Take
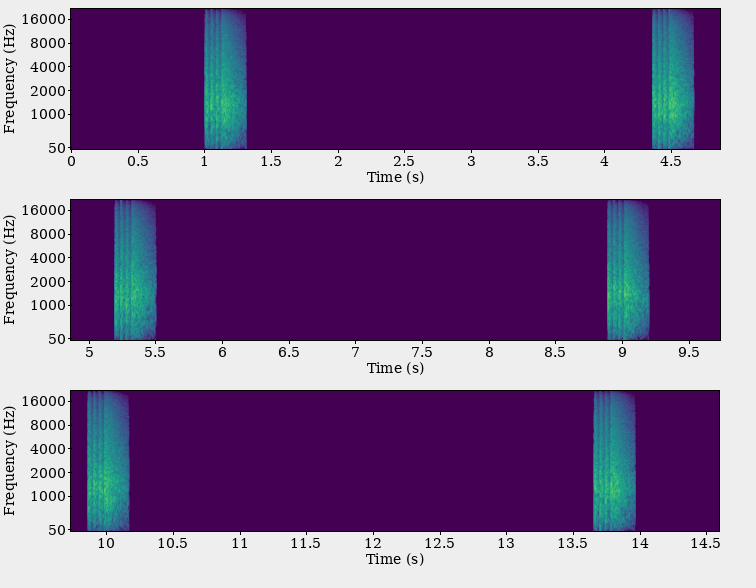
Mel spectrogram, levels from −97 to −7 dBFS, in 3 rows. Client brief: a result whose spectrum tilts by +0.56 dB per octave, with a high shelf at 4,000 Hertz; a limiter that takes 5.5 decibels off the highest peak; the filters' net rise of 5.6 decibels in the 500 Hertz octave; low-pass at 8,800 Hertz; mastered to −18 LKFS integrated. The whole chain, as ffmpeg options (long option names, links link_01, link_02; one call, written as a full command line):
ffmpeg -i in.wav -af "lowpass=8800,equalizer=frequency=500:width_type=o:gain=7,highshelf=frequency=4000:gain=3.5,volume=14dB,alimiter=limit=-2.5dB:level=0:latency=1" out.wav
